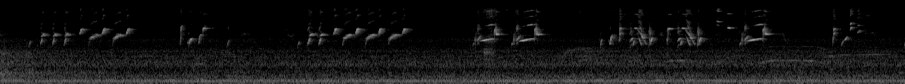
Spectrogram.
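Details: European goldfinch singing in the pegada style: bursts of bright, high twittering notes and quick rising chirps, phrases separated by short pauses, over a steady low hum.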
